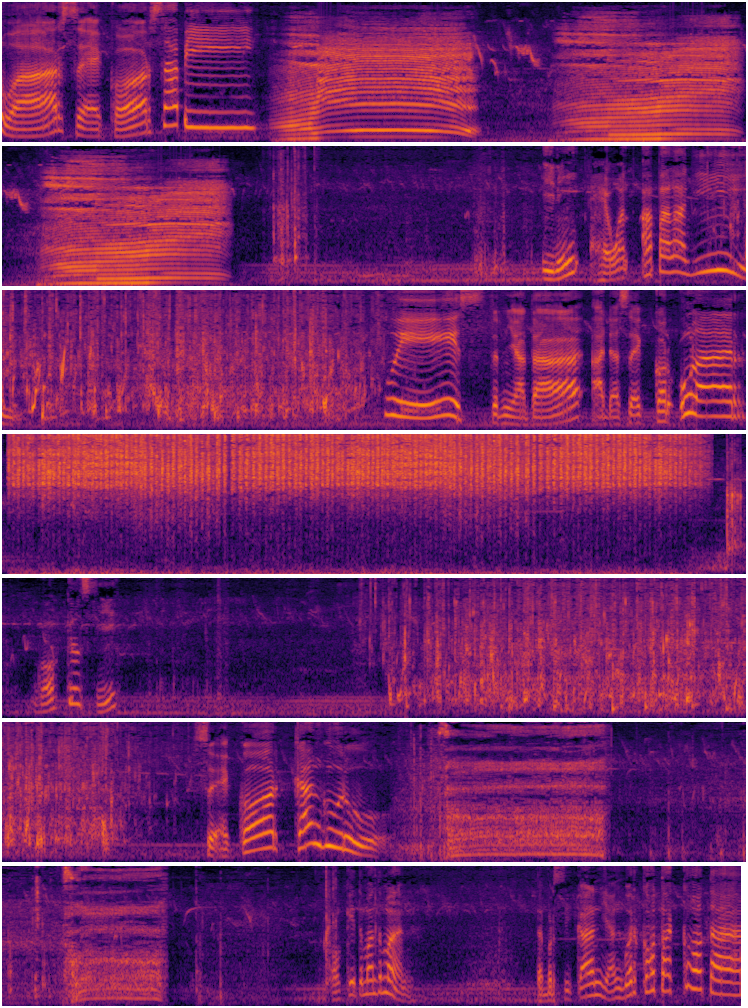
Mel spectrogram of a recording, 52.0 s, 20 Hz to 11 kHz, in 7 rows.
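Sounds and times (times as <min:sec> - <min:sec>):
cow mooing: 0:02.7 - 0:04.9, 0:05.5 - 0:09.8
snake rattling hiss: 0:22.4 - 0:29.5.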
